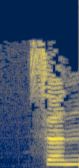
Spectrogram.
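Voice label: "sen" Mandarin Chinese, first tone, pinyin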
